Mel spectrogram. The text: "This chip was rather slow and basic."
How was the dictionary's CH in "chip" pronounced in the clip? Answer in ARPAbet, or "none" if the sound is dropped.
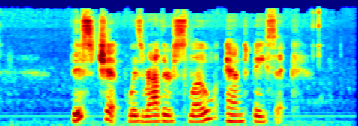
CH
